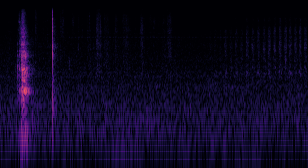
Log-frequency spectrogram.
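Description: Alcohol brush-tip marker (Prismacolor) rubbing on paper as a swatch is coloured in, heard as a series of quick faint scratchy strokes near the end. A short loud noise and a sharp click come within the first second.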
